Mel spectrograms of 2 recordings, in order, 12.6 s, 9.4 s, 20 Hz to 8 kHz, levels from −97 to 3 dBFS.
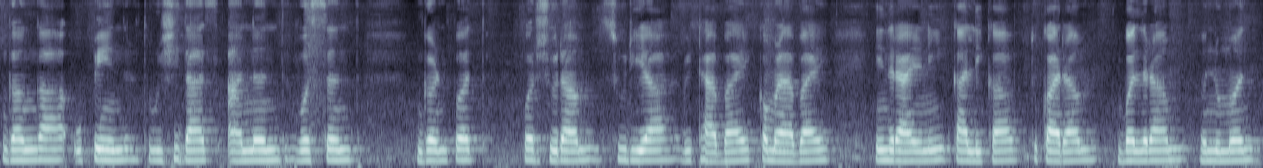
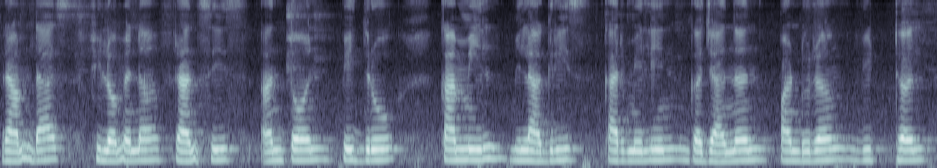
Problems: constant background noise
